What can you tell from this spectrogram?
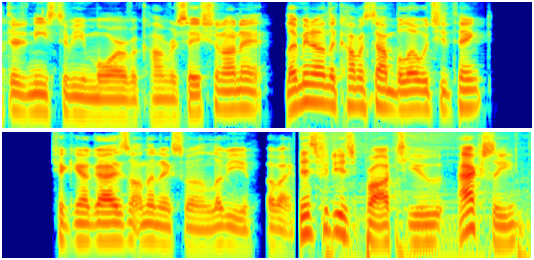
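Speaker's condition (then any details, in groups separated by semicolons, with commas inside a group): No condition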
